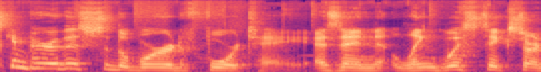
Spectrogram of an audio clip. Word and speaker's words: forte: Let's compare this to the word forte, as in linguistics are not my forte. Technically, that word should be pronounced fort, or more accurately, in a French accent with that weird R sound that I can never properly get down.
